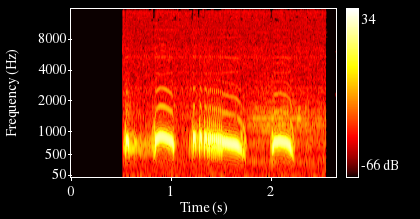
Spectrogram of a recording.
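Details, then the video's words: Spotted dove cooing to rouse other doves into calling. One phrase of four parts: a brief opening note, a rounded coo, a drawn-out coo falling in pitch, and a final rounded coo, in quiet surroundings. "Chim cu gáy kích bổi nhanh nổi/kích bổi/kích mồi gáy cả ngày"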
